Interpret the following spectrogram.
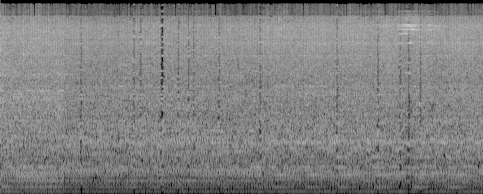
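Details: Replacement small engine on a log splitter, after flood damage killed the original, running after fresh oil, hydraulic fluid and a little gas. It holds a steady, even high-pitched pace with no misses or knocks and sounds healthy.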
